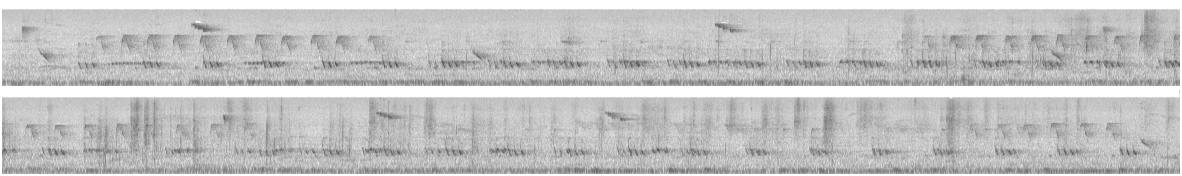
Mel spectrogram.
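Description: Birds calling in woodland: one repeats a short note steadily, about two a second, while another breaks in now and then with quick runs of high, thin notes.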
